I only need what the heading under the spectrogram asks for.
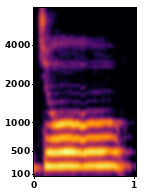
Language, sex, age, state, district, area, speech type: Hindi, female, 18-30, Madhya Pradesh, Hoshangabad, rural, spontaneous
